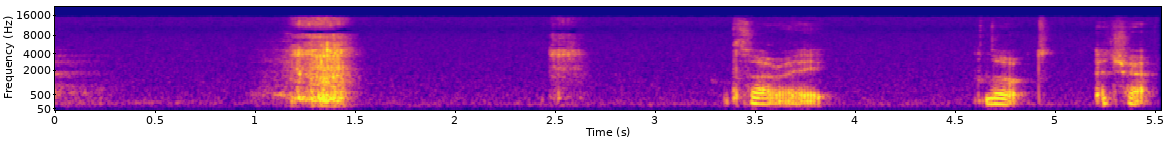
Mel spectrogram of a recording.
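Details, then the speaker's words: Very sniffly person with streaming eyes in a sneezing fit: loud explosive sneeze, small stifled sneeze, then several build-ups and bursts in quick succession, with false starts and stuck sneezes, quiet room. "I just need to sneeze. God, they feel so good. Bend me in half, and there's a power of them, and they make my head spin."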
